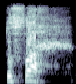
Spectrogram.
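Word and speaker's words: تُفَّاح: হাজা তুফাহুন, তুফাহ, তুফাহ, তুফাহ, তুফাহ, হ্যাঁ, তুফাহ, হা পাতলা করে, তুফাহ, হ্যাঁ, তুফাহ, এখান থেকে আসবে তুফাহ।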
